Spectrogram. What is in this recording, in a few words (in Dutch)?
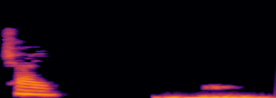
"čȁj", Servo-Kroatisch; thee-in-andere-talen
